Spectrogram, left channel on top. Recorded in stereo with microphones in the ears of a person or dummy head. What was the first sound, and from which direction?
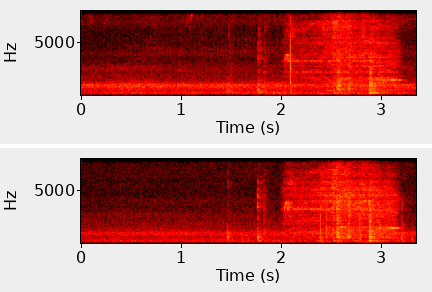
A drawer, 40° right (ahead or behind).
